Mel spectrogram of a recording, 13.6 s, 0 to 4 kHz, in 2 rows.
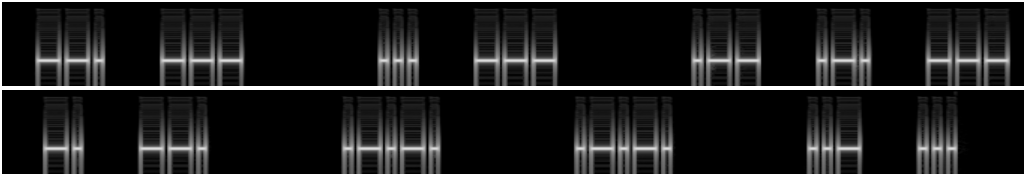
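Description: Morse code, heard as a keyed tone, about 25 wpm, spaced as for 15 wpm, 550 Hz. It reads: GO SO WRONG <AR> <AR> US
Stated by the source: News headlines sent in Morse code at 15 words per minute, preceded by vvv.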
